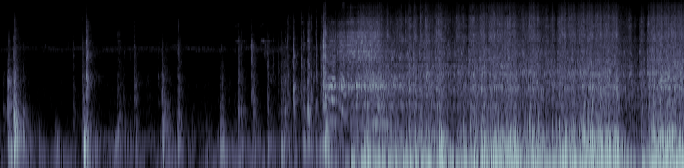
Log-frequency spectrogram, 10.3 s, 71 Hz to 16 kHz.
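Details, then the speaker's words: Saab Sonett III engine, first start after reinstall with distributor set 180 degrees off: clicking, then cranks and catches but runs with uneven stumbling beat, one cylinder dead from an unplugged spark plug lead. "no it's missing i only plug up plug all the plugs in"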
